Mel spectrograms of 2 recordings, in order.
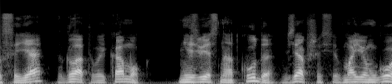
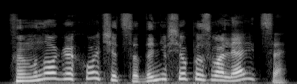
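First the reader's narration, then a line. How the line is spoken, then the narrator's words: Laughing. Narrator (Russian): рассмеялась она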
